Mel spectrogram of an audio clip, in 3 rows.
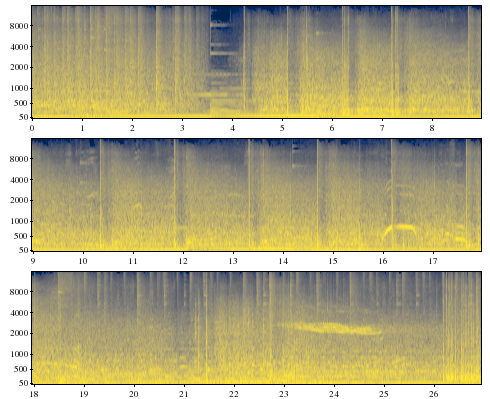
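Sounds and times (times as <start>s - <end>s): firework bangs and crackle: 0.0s - 3.6s, 4.2s - 26.9s
music with steady bass: 0.0s - 8.0s, 17.7s - 26.9s.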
